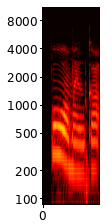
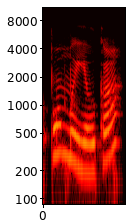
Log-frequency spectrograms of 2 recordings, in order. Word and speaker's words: помилка: на а в слові можна помилка або помилка тут подвійний наголос можна і так і так але помилки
